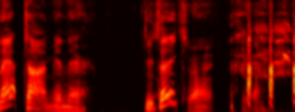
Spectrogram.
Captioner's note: laughing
